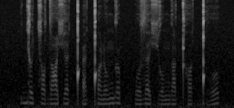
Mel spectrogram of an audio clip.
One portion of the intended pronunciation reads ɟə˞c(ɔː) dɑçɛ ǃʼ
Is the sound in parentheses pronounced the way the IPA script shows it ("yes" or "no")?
no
